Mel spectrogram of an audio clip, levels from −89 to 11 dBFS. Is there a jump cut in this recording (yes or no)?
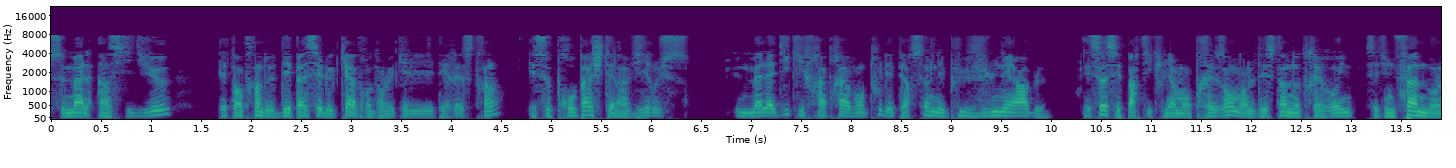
no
